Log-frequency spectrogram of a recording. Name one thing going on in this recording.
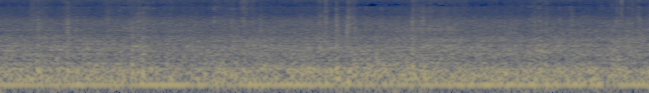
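Train wheels rumble and clack on the rails.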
